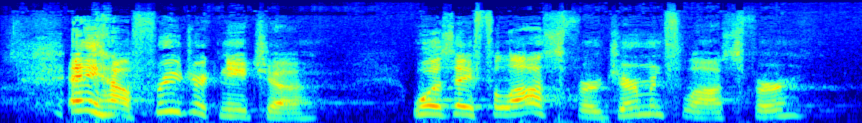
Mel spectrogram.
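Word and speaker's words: Nietzsche: this name before or at least the German mispronounced as they most people call him nii however if you are reading the German properly it's ncha anyhow Friedrich Nicha was a philosopher German philosopher about the mid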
